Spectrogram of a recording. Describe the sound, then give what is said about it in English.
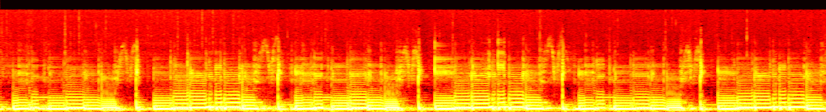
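A bass guitar plays a steady, melodic line of low notes, with brief squeaky slides along the strings now and then as the player shifts position. No voices are heard. “fret squeak as he goes.”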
